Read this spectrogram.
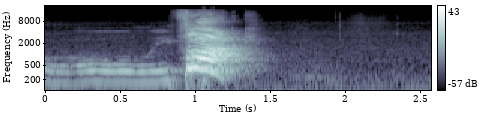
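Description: A young man lets out a loud, sudden shout close to a microphone.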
